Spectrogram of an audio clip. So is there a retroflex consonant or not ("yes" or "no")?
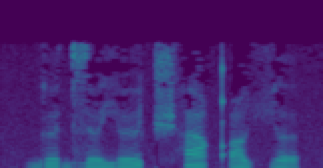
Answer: no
